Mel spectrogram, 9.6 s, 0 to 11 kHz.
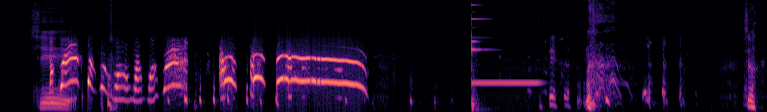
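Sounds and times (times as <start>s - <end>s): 
speech: 0.4s - 3.8s, 6.8s - 7.8s, 9.3s - 9.5s
child imitating a chicken clucking and crowing: 0.6s - 4.6s
bright ringing ding: 5.9s - 7.0s
laughter: 6.8s - 8.7s.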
